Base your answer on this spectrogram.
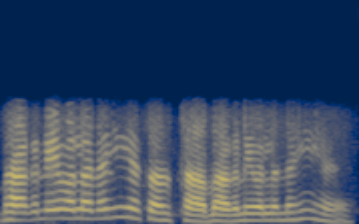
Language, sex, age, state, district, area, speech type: Hindi, female, 45-60, Bihar, Samastipur, rural, conversation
